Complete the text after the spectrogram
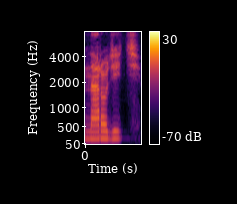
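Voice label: "narodiť", Slovak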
